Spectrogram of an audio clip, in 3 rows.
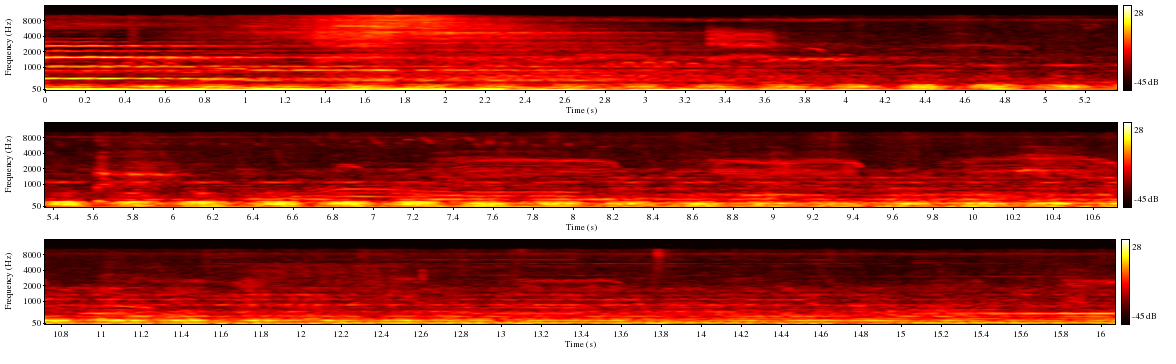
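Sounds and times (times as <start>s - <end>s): low pulsing beat: 0.0s - 16.0s
suspenseful film score: 0.0s - 16.0s
high animal-like calls: 3.3s - 16.0s.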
